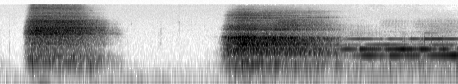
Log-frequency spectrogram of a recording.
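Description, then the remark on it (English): A slow, airy breath drawn in, a short pause, then a longer, steady breath let out. Faint sustained tones hum softly beneath the end of the exhale, with no talking. “Take a long breath in and let it out slowly.”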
